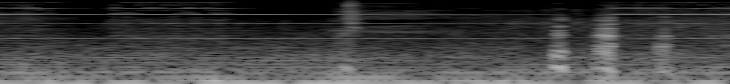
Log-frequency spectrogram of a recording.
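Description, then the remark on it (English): A telephone rings faintly and steadily from beyond double doors off a hallway, its tone held under a murky ambience with a few brief knocks and shuffles. “tell the boys to shush, or at least Eve, who's trying to talk to me while I'm listening to this phone”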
